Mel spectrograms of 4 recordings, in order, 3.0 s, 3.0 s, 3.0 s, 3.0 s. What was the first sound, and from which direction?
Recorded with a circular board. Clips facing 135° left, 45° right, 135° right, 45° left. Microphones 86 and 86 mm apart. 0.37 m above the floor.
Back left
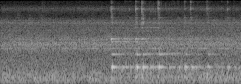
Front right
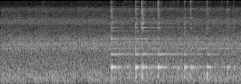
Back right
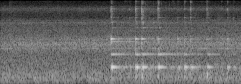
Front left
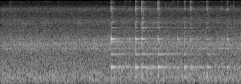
Dishes clattering, 55° right.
